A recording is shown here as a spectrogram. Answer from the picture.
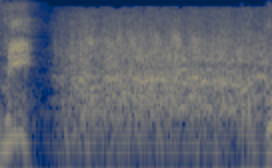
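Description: A brief comic voiced snore, rising then falling in pitch, followed by canned studio audience laughter for about a second and a half.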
